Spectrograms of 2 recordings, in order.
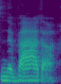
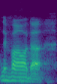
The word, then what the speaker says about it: Nevada: I have been told many times that it's Nevada, not Nevada. Nevadans get really... You're right. I have said it wrong Nevada. before, and Lori Winfelt has corrected me as well. Yeah, Nevadans do that.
